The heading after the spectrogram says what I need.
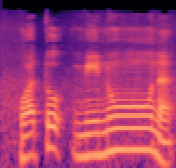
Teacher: حمزہ ساکن کو جھٹکے کے ساتھ ادا کیا جائے گا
